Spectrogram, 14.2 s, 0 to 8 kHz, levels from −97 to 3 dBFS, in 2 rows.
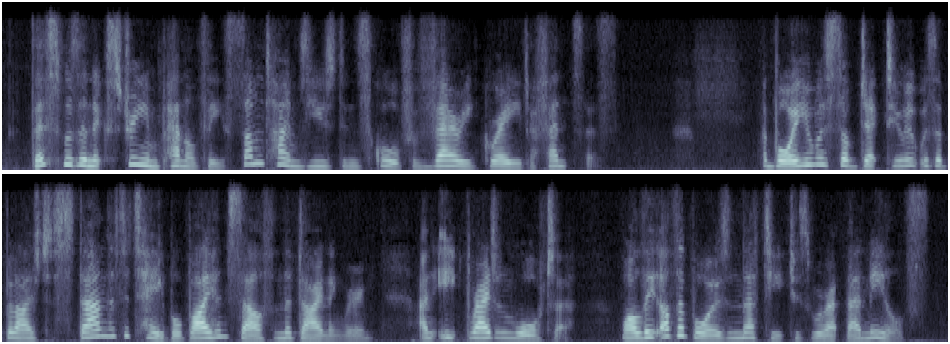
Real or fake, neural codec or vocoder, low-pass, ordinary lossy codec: fake; codec, 16 kHz in and 24 kHz out, 0.6 kbps, FocalCodec, streaming, 2048 codes; 7.2 kHz; Opus, 64 kbps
